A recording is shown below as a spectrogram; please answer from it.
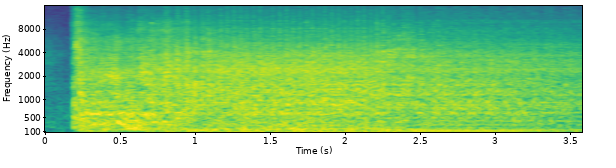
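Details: John Deere tractor diesel with CAV injection pump after fuel filter replacement, fuel system bleeding, new hoses, oil and coolant: fires instantly and settles into a steady, even diesel clatter with no misses or knocks; running well.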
